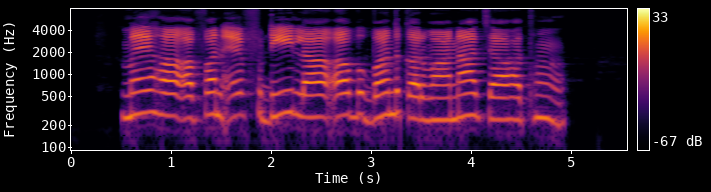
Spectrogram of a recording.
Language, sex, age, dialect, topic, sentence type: Chhattisgarhi, female, 60-100, Eastern, banking, statement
